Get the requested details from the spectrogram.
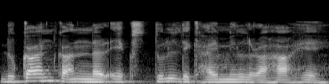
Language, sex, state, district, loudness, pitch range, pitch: Hindi, male, Arunachal Pradesh, Lower Dibang Valley, -16 LUFS, 110-130 Hz, 120 Hz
